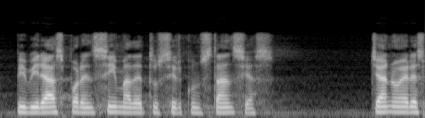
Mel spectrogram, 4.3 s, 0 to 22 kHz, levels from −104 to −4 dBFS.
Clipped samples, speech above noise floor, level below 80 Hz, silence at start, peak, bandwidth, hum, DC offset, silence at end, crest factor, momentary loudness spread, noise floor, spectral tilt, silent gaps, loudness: under 0.1%; 39 dB; -64 dBFS; 0.15 s; -8 dBFS; 8.2 kHz; none; under 0.1%; 0 s; 20 dB; 11 LU; -65 dBFS; -5 dB/octave; none; -26 LUFS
